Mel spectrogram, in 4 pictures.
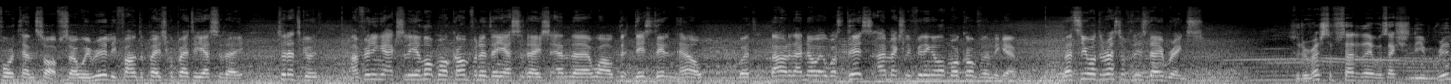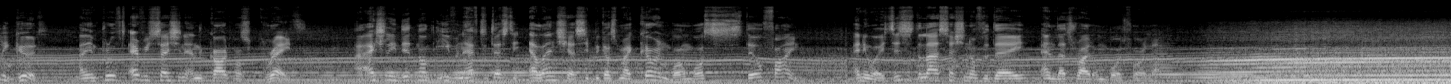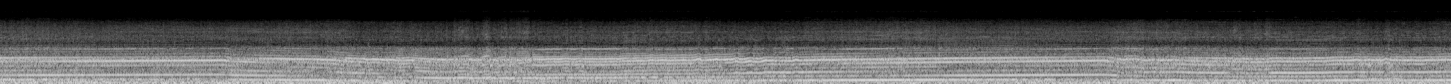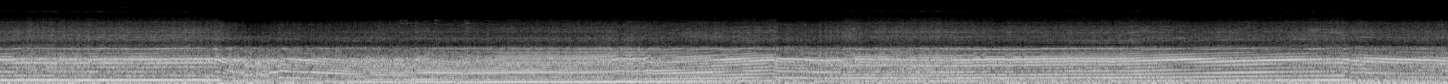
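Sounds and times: kart engine revving: 0.0s - 58.0s.

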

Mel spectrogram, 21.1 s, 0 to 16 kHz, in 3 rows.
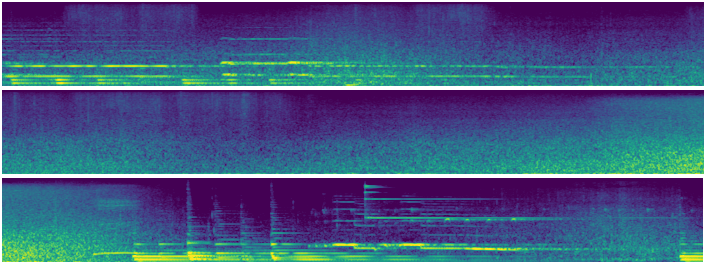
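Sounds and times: sea surf rushing: 0.0s - 21.0s
held music note: 15.3s - 21.0s.

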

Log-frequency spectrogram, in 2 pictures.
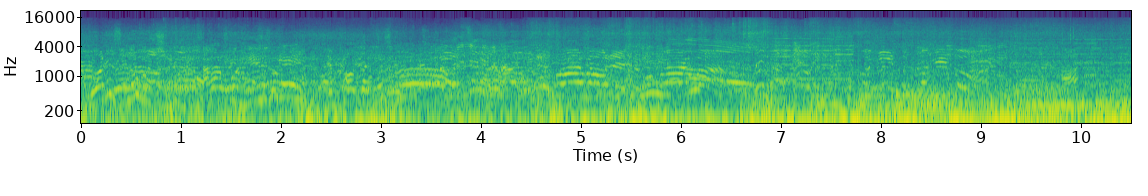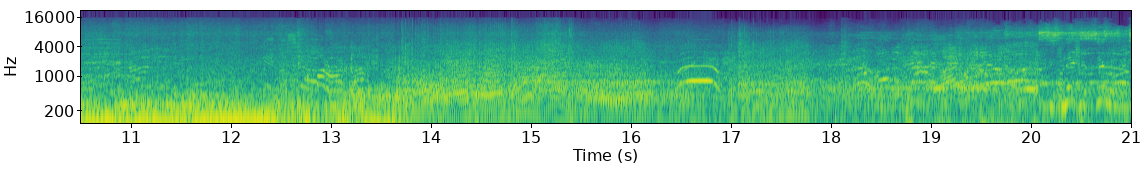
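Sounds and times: car engine rumbling and revving: 0.0s - 21.0s
crowd voices: 0.0s - 21.0s.

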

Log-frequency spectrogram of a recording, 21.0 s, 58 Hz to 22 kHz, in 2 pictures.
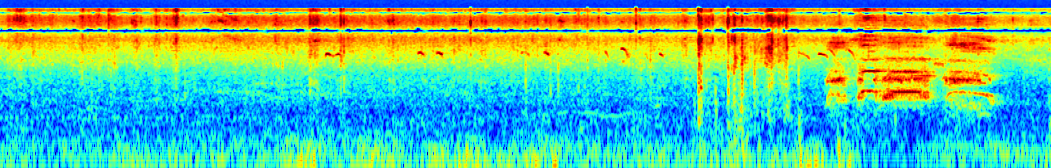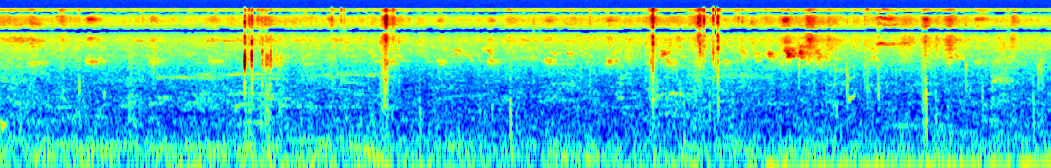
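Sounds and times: rooster crowing: 8.3s - 10.1s.

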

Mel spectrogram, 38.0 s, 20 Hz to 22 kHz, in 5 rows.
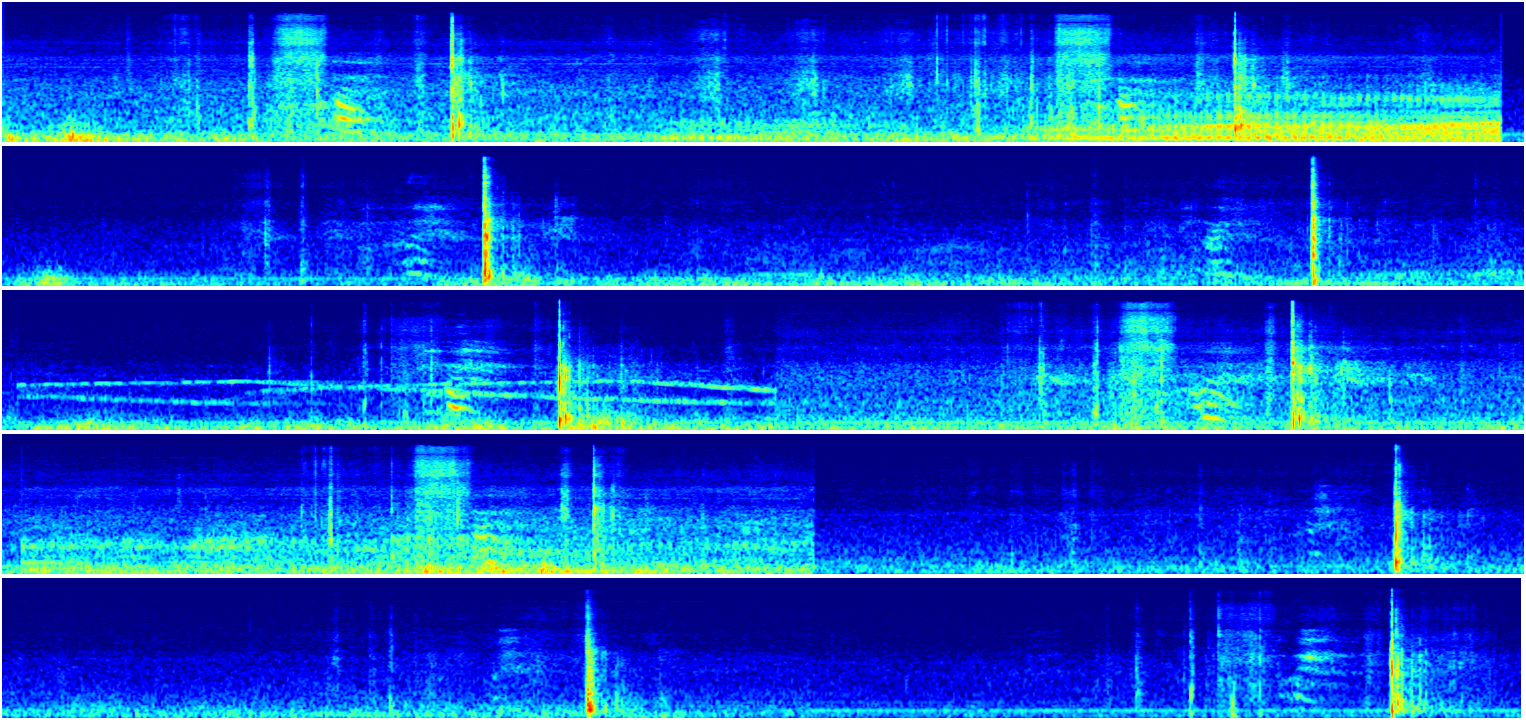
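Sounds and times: steady hum: 1.9s - 9.6s, 18.4s - 27.7s.

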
